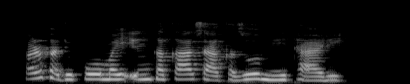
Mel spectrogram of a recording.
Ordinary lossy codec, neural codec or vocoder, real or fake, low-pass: none; none; real; 7.2 kHz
